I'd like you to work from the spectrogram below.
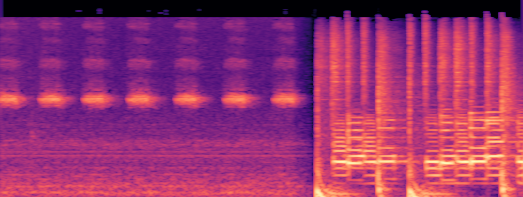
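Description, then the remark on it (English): A cricket chirps in a steady, evenly spaced rhythm, seven short trills at moderate loudness, before a sudden loud burst of dense tonal sound takes over and drowns it out. “Yeah, it's the cricket, man.”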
